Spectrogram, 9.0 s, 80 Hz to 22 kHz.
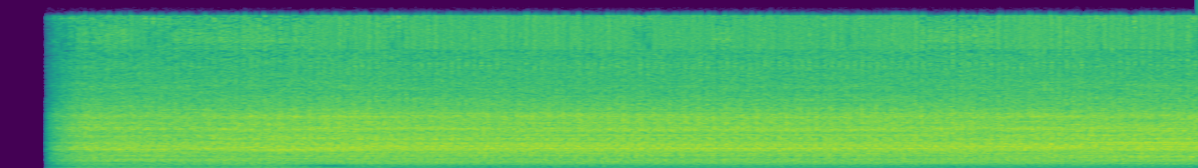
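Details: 2001 Toyota Corolla automatic, engine possibly 7A (owner unsure): steady idle with a light, fast tick at about four per second. Owner suspects valve tapping or timing chain; cause not confirmed.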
